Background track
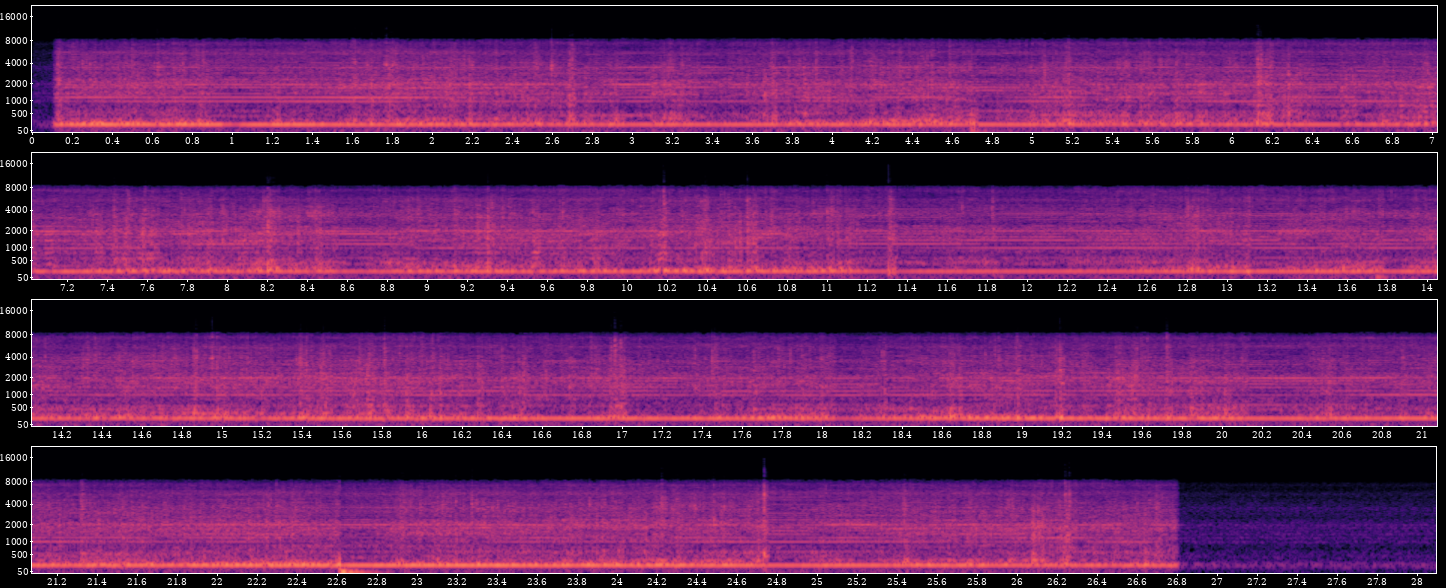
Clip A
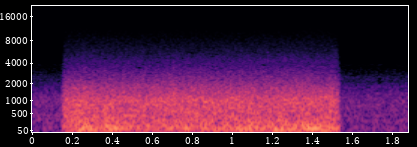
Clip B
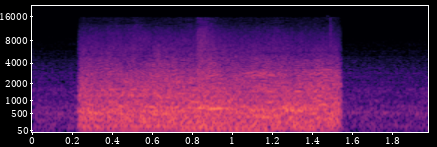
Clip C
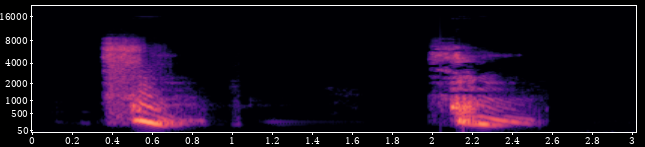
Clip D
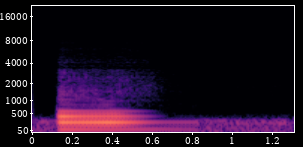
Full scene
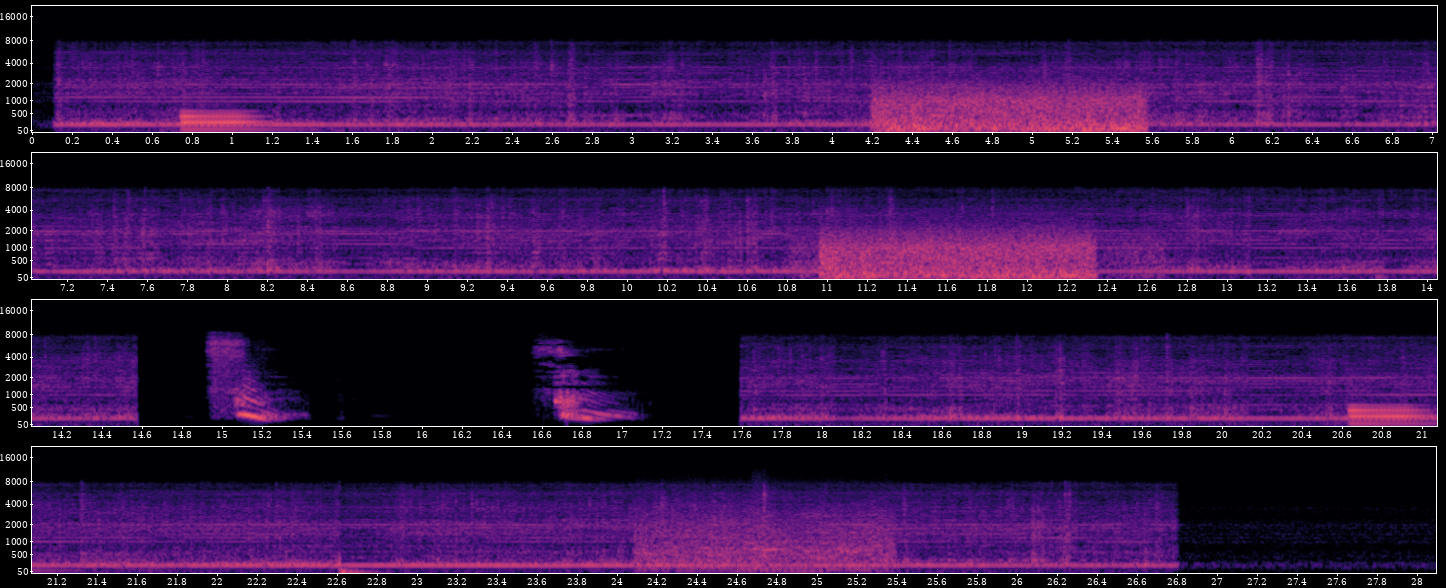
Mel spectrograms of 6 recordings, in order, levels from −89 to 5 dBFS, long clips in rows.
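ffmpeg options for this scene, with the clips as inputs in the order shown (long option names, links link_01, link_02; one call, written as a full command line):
ffmpeg -i bed.wav -i cue0.wav -i cue1.wav -i cue2.wav -i cue3.wav -filter_complex "[4:a]asplit=2[link_01][link_02];[1:a]asplit=2[link_03][link_04];[0:a]volume=-16.5dB[link_05];[link_01]crystalizer=i=2.5:c=0[link_06];[link_03]alimiter=limit=-13dB:level=0:latency=1:release=71[link_07];[link_04]acrossover=split=440|3400[link_08][link_09][link_10];[link_08]acompressor=threshold=-34dB:ratio=4[link_11];[link_09]acompressor=threshold=-33dB:ratio=5[link_12];[link_10]acompressor=threshold=-56dB:ratio=2[link_13];[link_11][link_12][link_13]amix=inputs=3:normalize=0[link_14];[2:a]lowpass=9400[link_15];[link_05]asplit=2[link_16][link_17];[link_16]atrim=end=14.574[link_18];[3:a]atrim=end=3.02,asetpts=PTS-STARTPTS,volume=-13.5dB[link_19];[link_17]atrim=start=17.586[link_20];[link_06]atrim=end=1.31,asetpts=PTS-STARTPTS,volume=-8.5dB,afade=type=in:duration=0.004:curve=hsin,afade=type=out:start_time=1.306:duration=0.004:curve=hsin,adelay=610[link_21];[link_07]atrim=end=1.88,asetpts=PTS-STARTPTS,volume=-11.5dB,afade=type=in:duration=0.004:curve=hsin,afade=type=out:start_time=1.876:duration=0.004:curve=hsin,adelay=4040[link_22];[link_14]atrim=end=1.88,asetpts=PTS-STARTPTS,volume=-2.5dB,afade=type=in:duration=0.004:curve=hsin,afade=type=out:start_time=1.876:duration=0.004:curve=hsin,adelay=10810[link_23];[link_02]atrim=end=1.31,asetpts=PTS-STARTPTS,volume=-9.5dB,afade=type=in:duration=0.004:curve=hsin,afade=type=out:start_time=1.306:duration=0.004:curve=hsin,adelay=20500[link_24];[link_15]atrim=end=1.98,asetpts=PTS-STARTPTS,volume=-17dB,afade=type=in:duration=0.004:curve=hsin,afade=type=out:start_time=1.976:duration=0.004:curve=hsin,adelay=23850[link_25];[link_18][link_19]acrossfade=duration=0.004:curve1=hsin:curve2=hsin[link_26];[link_26][link_20]acrossfade=duration=0.004:curve1=hsin:curve2=hsin[link_27];[link_27][link_21][link_22][link_23][link_24][link_25]amix=inputs=6:normalize=0" out.wav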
